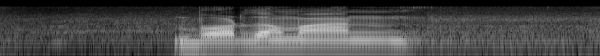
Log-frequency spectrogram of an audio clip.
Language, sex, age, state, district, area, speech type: Santali, male, 45-60, West Bengal, Birbhum, rural, spontaneous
